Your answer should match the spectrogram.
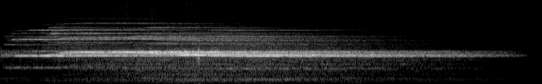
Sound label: Root Cave Mysterious Whistle; Ambience; Neathuns Root Cave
